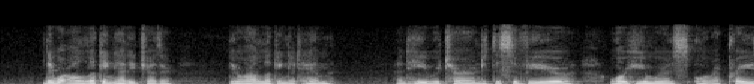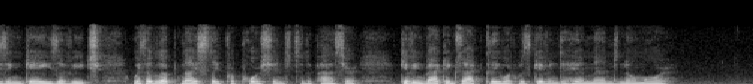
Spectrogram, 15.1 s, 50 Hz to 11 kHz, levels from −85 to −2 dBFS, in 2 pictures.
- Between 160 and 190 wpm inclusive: Yes, average, 175 wpm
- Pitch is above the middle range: No, medium, 140 Hz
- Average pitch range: No, narrow, 2.0 semitones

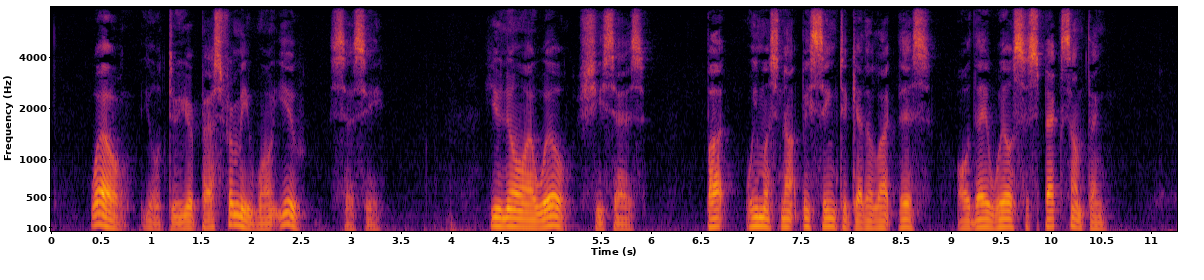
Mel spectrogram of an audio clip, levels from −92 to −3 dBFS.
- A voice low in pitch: Yes, low, 100 Hz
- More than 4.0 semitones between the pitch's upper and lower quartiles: No, average, 3.2 semitones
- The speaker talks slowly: No, average, 165 wpm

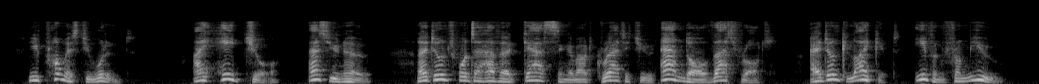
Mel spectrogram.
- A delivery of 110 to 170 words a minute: No, average, 180 wpm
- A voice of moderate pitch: Yes, medium, 170 Hz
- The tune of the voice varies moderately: No, wide, 8.4 semitones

